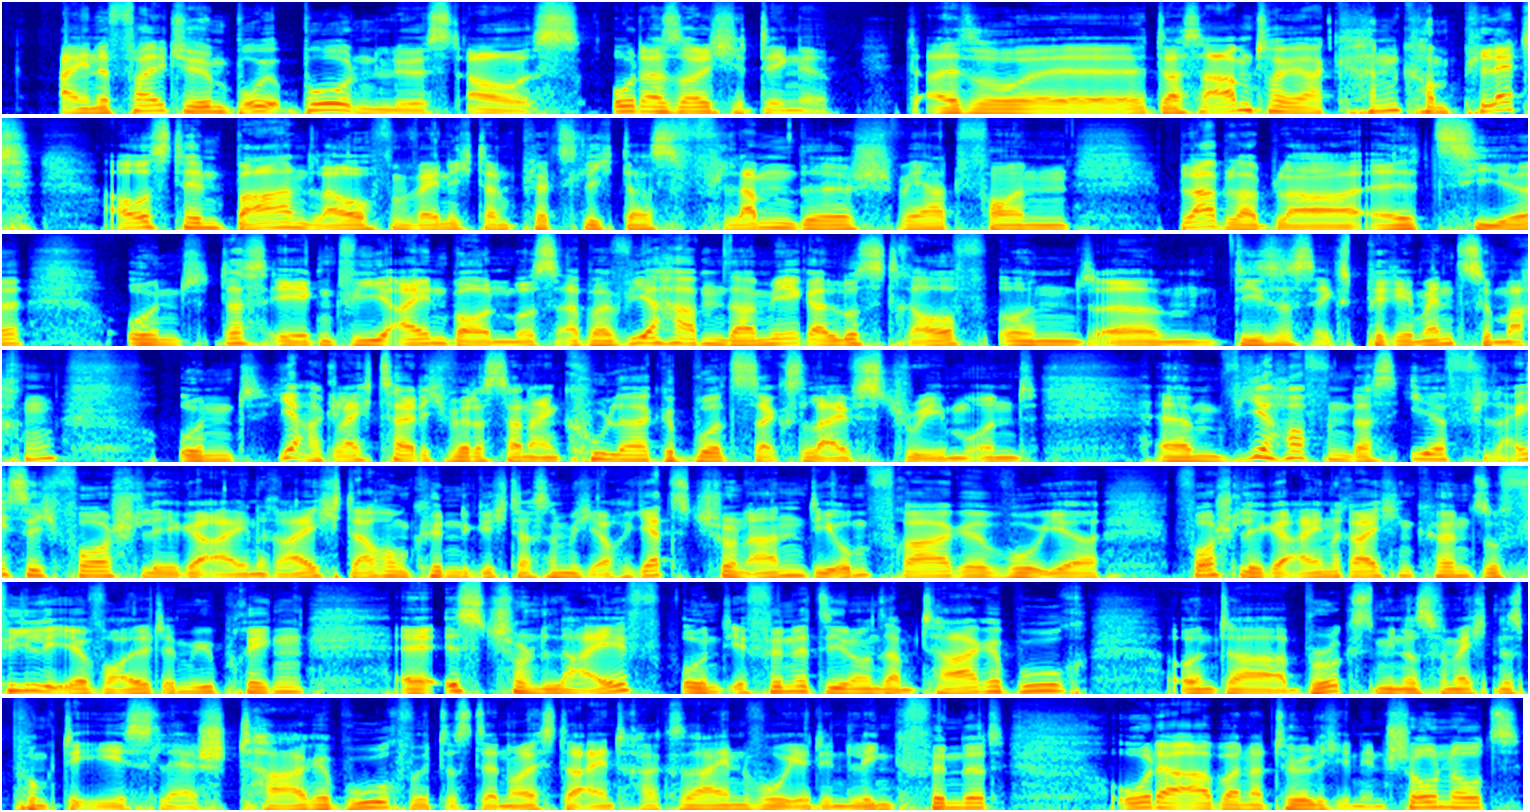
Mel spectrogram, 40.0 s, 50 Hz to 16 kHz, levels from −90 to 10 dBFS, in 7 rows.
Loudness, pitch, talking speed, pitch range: -17 LUFS, 125 Hz, 180 wpm, 110-145 Hz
